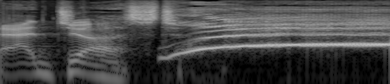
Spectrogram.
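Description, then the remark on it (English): Cats fight outside, yowling and screaming at each other: a few choppy wails followed by one long, loud screech that rises and then holds steady for about a second. “there are absolutely cats fighting outside right now.”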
